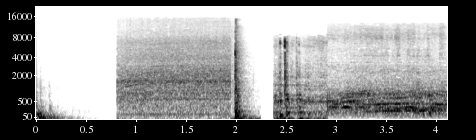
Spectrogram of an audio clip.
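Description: Cartoon sound effect of a motorised mechanical arm retracting: a knock, then two stretches of steady whirring motor noise, each ending in a sharp click.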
